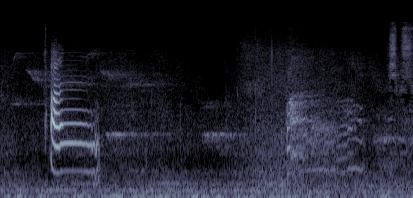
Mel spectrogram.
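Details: Street cat in Morocco that approaches a person with a meow; one loud, clear, half-second meow with rich harmonics, followed by a quieter, rougher call amid low outdoor background noise.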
